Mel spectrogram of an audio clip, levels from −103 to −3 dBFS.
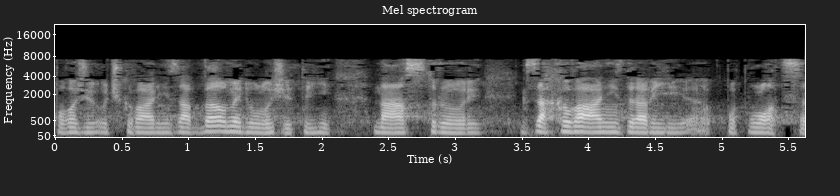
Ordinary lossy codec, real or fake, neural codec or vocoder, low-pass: MP3, 32 kbps; fake; vocoder, 22.05 kHz, 80 mel bands, HiFi-GAN; 7.2 kHz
